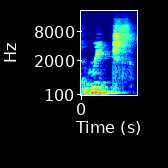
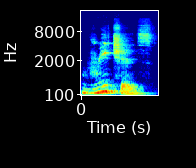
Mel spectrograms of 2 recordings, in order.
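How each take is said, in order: First: Only an S sound is added, in one syllable. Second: The ending is an extra syllable, two in all. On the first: The speaker calls it wrong. "let's just try to say it with the S" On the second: The speaker calls it right. "So we say reaches"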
